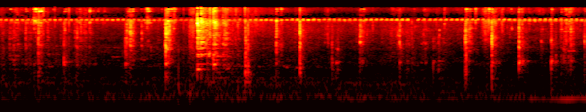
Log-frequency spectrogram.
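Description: Hand mixing a thick batter of catla fish roe, gram flour, onion and green chilli in a small bowl: irregular soft patting and clicking, with a few sharper knocks, the loudest about three seconds in.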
